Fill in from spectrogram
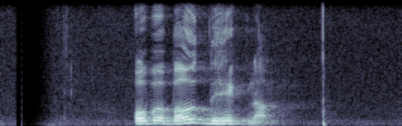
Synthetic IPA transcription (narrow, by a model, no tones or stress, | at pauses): obəbaud̪ːeɦekna̰m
